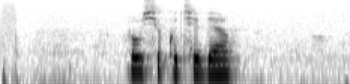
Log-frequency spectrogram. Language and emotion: Russian, neutral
